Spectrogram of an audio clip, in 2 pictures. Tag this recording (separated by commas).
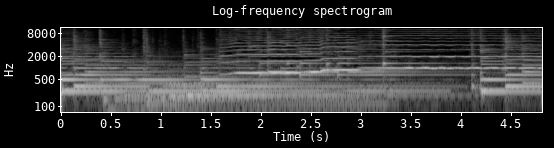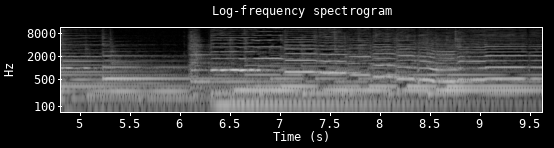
Music, Musical instrument, fiddle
